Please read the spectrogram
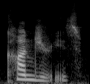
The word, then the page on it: congeries: American English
